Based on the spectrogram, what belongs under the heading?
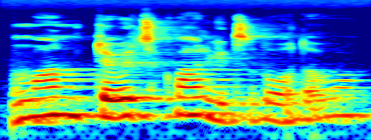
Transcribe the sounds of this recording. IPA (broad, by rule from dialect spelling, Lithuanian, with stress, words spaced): ˈmɐn tʲeːˈʋɐɪ t͡sʲɪk ˈʋɐlʲɡʲiːt͡s ˈduɔdɐʋoː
